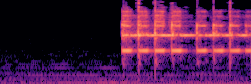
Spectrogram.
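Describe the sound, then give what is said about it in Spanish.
A bell starts ringing abruptly, a bright high tone with rapid repeated pulses that continues steadily, over a low background hum with no one speaking. “Muy bien, ahí sonó el timbre.”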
